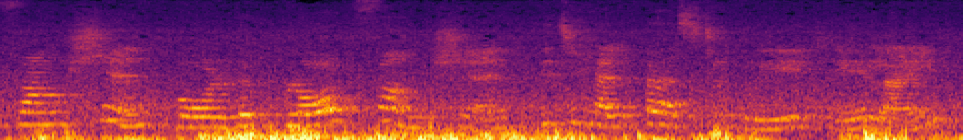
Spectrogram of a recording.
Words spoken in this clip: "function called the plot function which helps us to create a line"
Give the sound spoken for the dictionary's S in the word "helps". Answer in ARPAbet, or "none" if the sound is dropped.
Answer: none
